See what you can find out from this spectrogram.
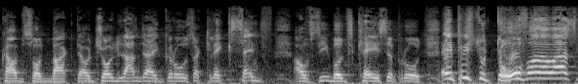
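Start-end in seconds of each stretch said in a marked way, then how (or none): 4.4-5.8 put-on high, loud indignant kid's yell. A narrator's reading. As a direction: bellow at your sister in outrage. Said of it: "brüllte Simon".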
